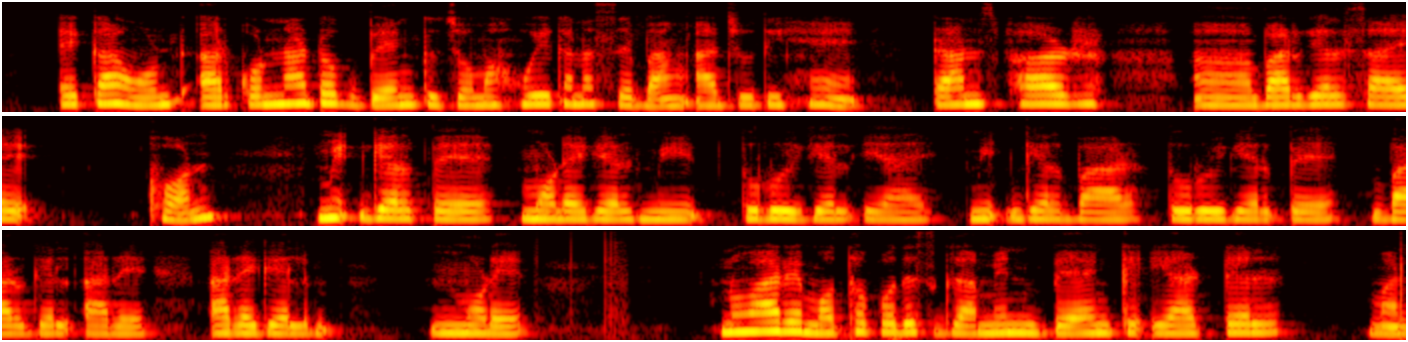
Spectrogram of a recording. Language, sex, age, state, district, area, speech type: Santali, female, 18-30, West Bengal, Purulia, rural, read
